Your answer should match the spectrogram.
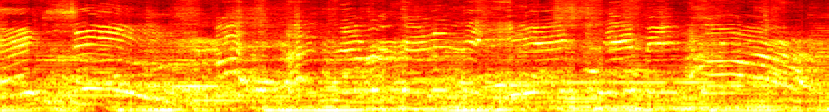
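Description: Dark ride soundtrack: music under many overlapping high voices chattering and calling, with quick rising and falling squeaky glides.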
